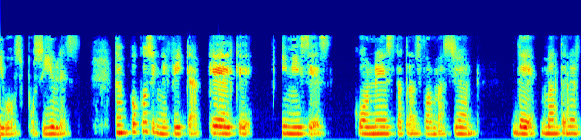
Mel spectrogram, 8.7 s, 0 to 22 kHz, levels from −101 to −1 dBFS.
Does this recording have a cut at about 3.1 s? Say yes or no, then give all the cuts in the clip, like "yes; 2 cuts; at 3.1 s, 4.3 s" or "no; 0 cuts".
yes; 2 cuts; at 1.7 s, 3.1 s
